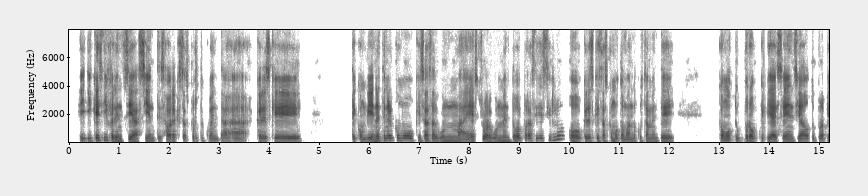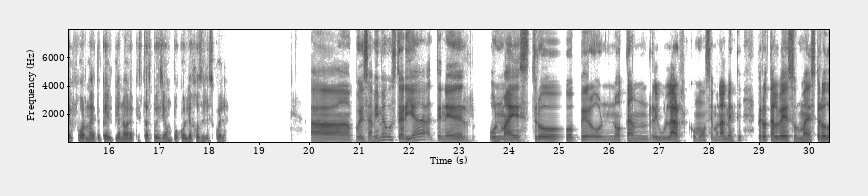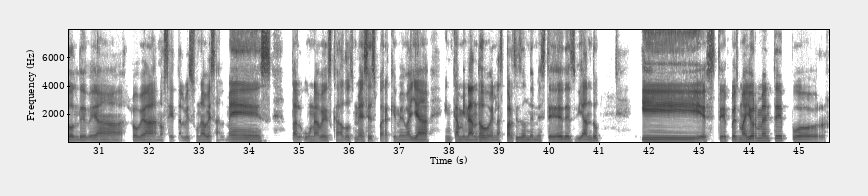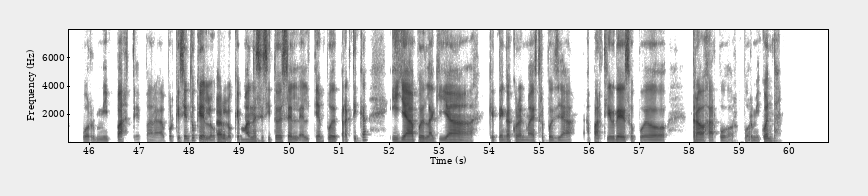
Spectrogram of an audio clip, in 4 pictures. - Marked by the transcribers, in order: none
- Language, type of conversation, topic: Spanish, advice, ¿Cómo puedo mantener mi práctica cuando estoy muy estresado?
